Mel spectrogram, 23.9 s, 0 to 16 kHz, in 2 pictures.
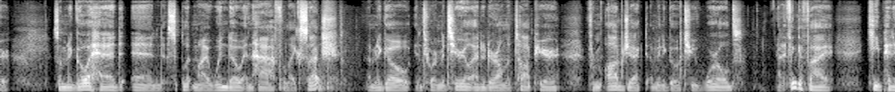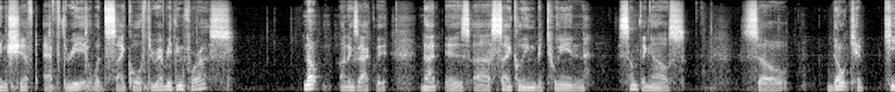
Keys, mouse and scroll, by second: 1.0 click, 4.3 shift+space, 5.7 shift+F3, 6.6 middle click, 7.7 click, 9.5-10.2 scroll up 7, 10.2 shift+middle click, 11.8 shift+F3, 12.3 shift+F3, 12.8 shift+F3, 13.6 shift+F3, 13.9 shift+F3, 14.2 shift+F3, 17.1 shift+F3, 17.8 click, 20.9 click, 21.1 shift+F3, 21.7 shift+F3.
